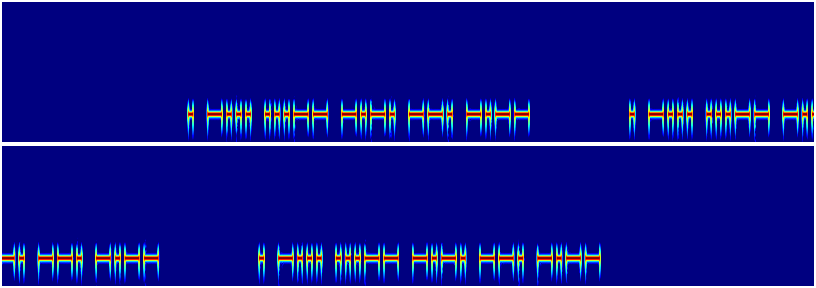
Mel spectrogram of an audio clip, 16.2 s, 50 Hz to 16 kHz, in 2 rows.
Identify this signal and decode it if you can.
Morse code, heard as a keyed tone, about 25 wpm, 700 Hz. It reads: EB3CGY EB3CGY EB3CGY
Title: DXCC-100 Call Signs - 6 Characters - Repeated 3x - 25wpm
